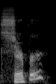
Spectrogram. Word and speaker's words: Serper: meet yeah is it is it is it serper yes ah that part i got right hell yeah uh well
